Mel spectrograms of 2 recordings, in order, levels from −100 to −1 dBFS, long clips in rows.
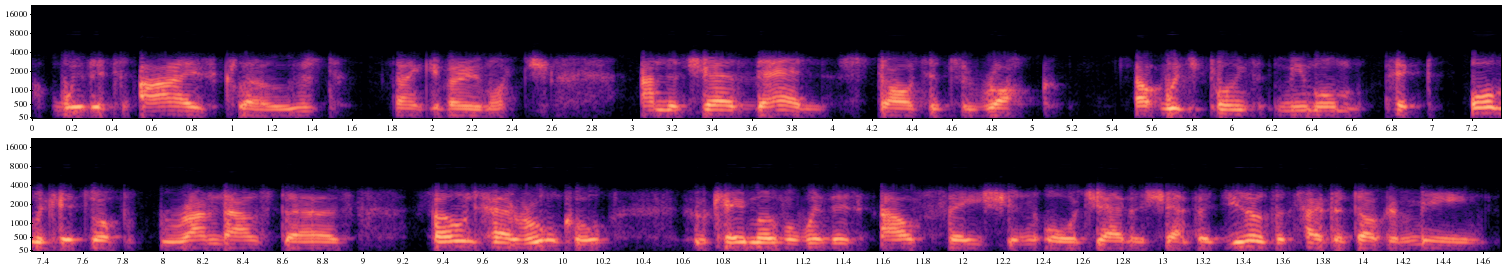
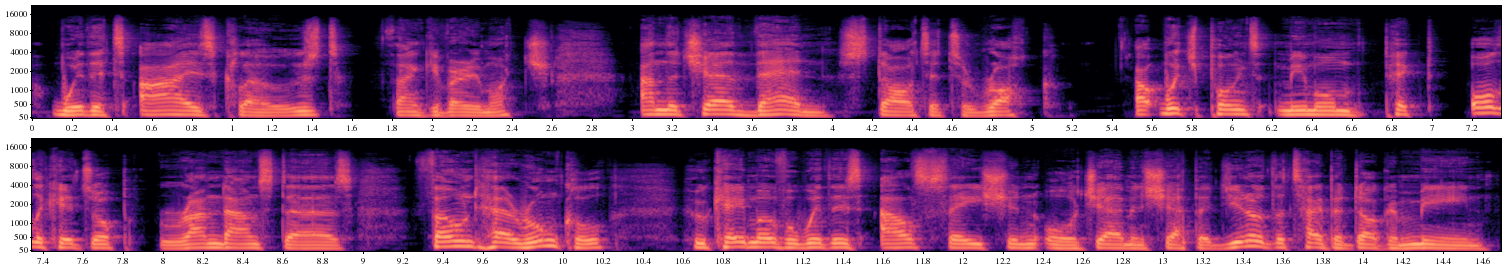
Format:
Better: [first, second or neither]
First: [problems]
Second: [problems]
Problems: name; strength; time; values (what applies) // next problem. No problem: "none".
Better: second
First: phone-call audio; poor line; nothing above 3 kHz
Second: none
